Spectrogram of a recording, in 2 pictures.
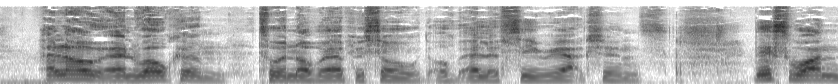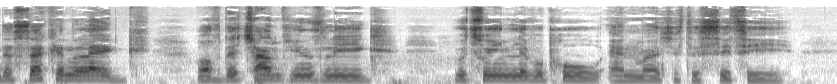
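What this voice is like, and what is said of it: Raspy, strained voice. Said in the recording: “my voice is gone ... my voice is very raspy”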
